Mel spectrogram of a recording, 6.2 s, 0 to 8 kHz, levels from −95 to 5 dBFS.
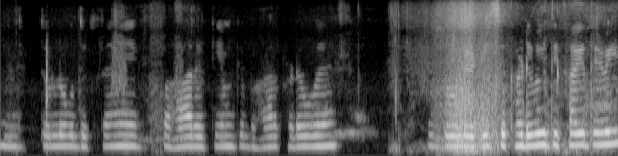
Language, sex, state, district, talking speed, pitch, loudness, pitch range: Hindi, female, Chhattisgarh, Sukma, 205 wpm, 205 Hz, -19 LUFS, 195-215 Hz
